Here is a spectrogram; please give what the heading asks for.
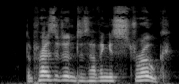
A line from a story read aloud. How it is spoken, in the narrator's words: shouted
